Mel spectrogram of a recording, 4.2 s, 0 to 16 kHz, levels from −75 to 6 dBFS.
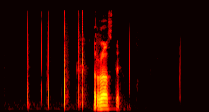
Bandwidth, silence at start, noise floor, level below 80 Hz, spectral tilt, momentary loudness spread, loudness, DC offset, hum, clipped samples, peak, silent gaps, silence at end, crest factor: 11.5 kHz; 1.3 s; -79 dBFS; -70 dBFS; -4.5 dB/octave; 19 LU; -23 LUFS; under 0.1%; none; under 0.1%; -2 dBFS; none; 1.8 s; 26 dB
